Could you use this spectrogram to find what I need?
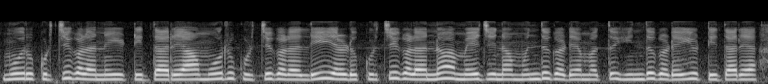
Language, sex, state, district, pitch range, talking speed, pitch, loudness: Kannada, female, Karnataka, Bidar, 230-255 Hz, 110 wpm, 235 Hz, -14 LUFS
